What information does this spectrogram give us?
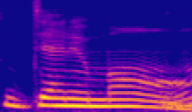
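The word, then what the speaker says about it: dénouement: First of all, I like the pronunciation of your French word up here. Denouement, is that how you said that? Denouement.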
